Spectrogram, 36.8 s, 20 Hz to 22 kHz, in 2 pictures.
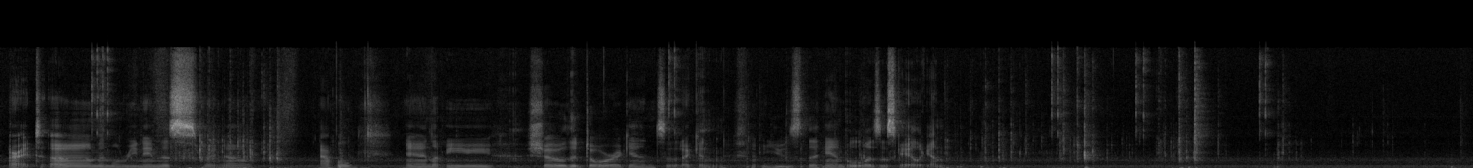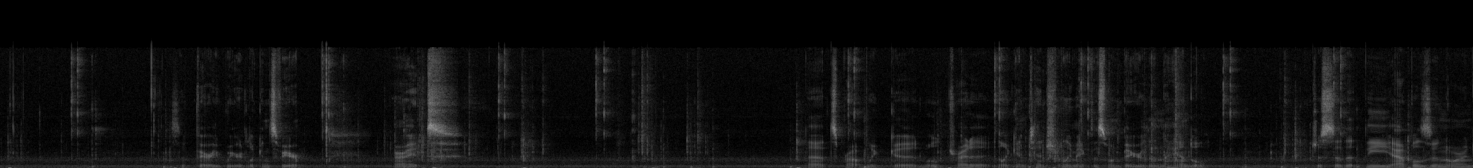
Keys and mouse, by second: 1.1 click, 1.3-3.9 drag, 2.8 p, 8.4 click, 9.3-9.8 middle drag, 10.0 shift+middle drag, 12.0 shift+middle drag, 12.5 s, 13.4 g, 14.6 g, 15.9-18.1 middle drag, 18.5 s, 19.5-20.5 middle drag, 20.6 s, 22.7-23.4 middle drag, 23.7 g, 26.5 s, 26.7 shift+middle click, 27.3 middle click, 28.4 s, 29.2 middle click, 30.2 s, 31.1 middle click, 31.5 g, 32.7 g, 33.9 middle click, 34.6 s, 35.4-35.7 middle drag, 36.2-36.8 middle drag.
